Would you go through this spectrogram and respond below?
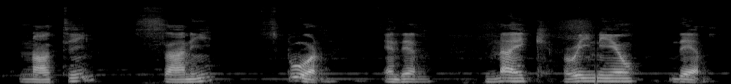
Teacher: Your vocal cord are vibrate when we produce this sound, and it's called voice alveolar · The tip of the tongue touch just behind the teeth. The air escape through the nose.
